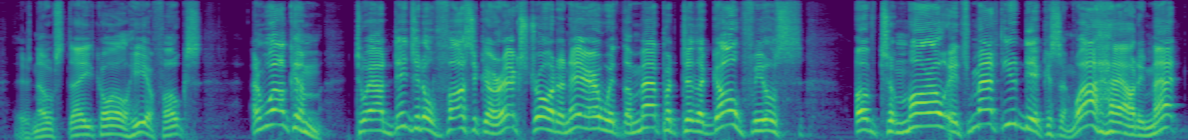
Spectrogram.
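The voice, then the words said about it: Put-on American Western accent. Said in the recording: “I don't know why I got all Western all of a sudden. ... that accent”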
